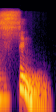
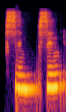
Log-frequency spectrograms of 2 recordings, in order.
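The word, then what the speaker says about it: שׂ: This one, sin is just same as Samekh. Just the same as sound, s, as in snake.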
